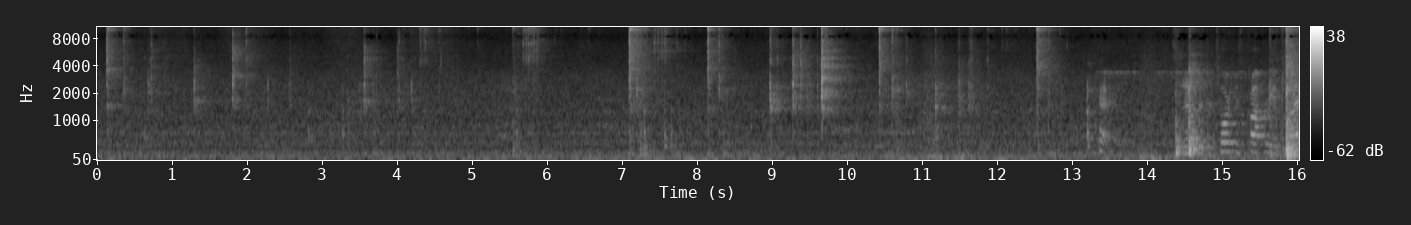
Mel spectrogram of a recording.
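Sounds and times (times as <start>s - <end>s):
torque wrench ratchet clicks: 5.5s - 6.1s, 7.1s - 10.9s.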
